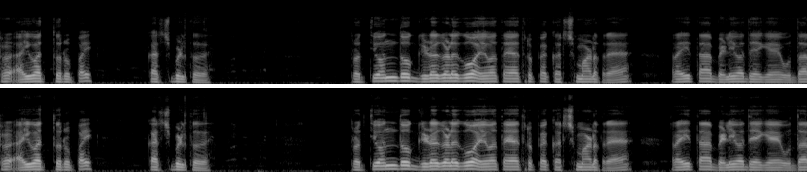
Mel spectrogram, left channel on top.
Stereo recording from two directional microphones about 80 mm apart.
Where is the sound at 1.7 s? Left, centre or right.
Left.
